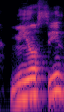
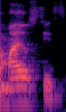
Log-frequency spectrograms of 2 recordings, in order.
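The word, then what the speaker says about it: meiosis: বা মিওটিক cell division, মিওসিস বা মায়োসিস, এটা অনেক ভাবেই আসলে প্রোনাউন্সিয়েট হয়, মিওসিসও বলা হয় মায়োসিসও বলা হয়, তোমরা যেটা হচ্ছে ফিল করো।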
